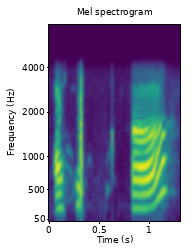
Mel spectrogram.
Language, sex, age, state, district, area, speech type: Kashmiri, female, 18-30, Jammu and Kashmir, Bandipora, rural, conversation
